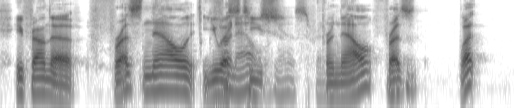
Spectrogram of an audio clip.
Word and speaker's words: Fresnel: Fel with an S in the middle of the word, but nobody says it.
